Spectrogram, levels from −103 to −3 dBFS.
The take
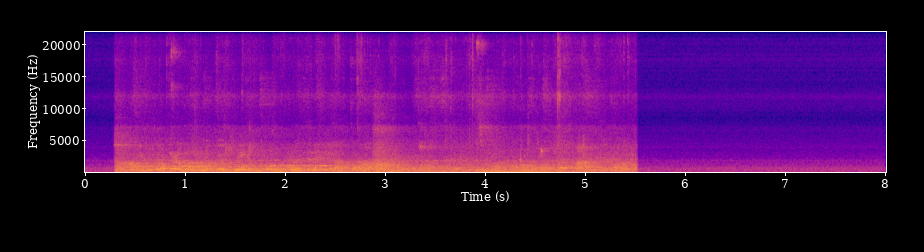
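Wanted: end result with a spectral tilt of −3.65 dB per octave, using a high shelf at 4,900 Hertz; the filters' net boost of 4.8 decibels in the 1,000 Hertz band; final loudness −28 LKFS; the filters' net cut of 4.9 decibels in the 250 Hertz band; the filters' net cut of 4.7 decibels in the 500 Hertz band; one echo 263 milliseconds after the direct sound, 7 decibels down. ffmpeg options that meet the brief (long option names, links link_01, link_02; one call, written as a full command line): ffmpeg -i in.wav -af "equalizer=frequency=250:width_type=o:gain=-4.5,equalizer=frequency=500:width_type=o:gain=-7.5,equalizer=frequency=1000:width_type=o:gain=8.5,highshelf=frequency=4900:gain=-5.5,aecho=1:1:263:0.447,volume=1dB" out.wav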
